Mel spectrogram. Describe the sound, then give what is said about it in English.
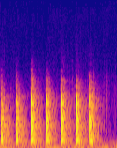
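Seven firm knocks on the wooden door of Buddy's room in a quick, steady rhythm, fairly loud, with no voices and only quiet room tone between raps. “Well, knock again, Mike.”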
